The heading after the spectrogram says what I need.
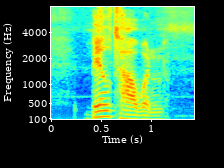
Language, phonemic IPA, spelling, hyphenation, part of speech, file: Dutch, /ˈbeːltɦɑu̯ə(n)/, beeldhouwen, beeld‧hou‧wen, verb / noun, Nl-beeldhouwen.ogg
- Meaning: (verb) to carve (sculptures, as an art form); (noun) sculpture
